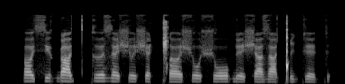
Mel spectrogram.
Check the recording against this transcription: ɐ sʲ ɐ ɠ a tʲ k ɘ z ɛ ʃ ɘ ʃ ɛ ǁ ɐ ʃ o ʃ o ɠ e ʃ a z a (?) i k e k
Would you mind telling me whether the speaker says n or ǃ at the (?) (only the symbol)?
ǃ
